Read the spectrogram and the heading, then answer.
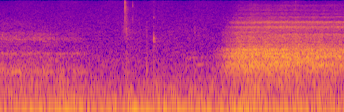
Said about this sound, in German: einfach ein paar bewusste Atemzüge mit mir zu nehmen und zwar mal tief einzuatmen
